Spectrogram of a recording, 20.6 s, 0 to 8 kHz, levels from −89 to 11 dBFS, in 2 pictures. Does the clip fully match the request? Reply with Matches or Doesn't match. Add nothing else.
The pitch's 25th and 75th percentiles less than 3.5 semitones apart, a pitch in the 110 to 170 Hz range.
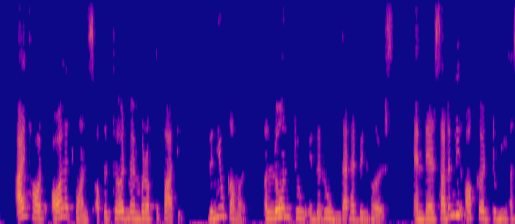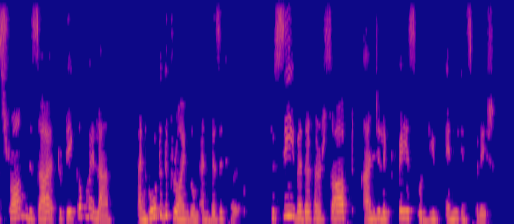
Doesn't match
